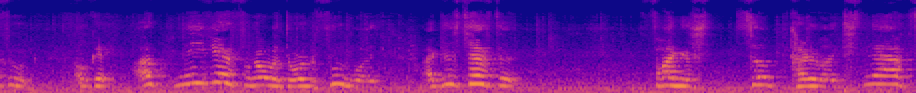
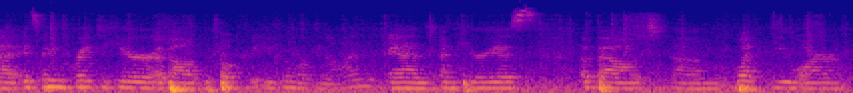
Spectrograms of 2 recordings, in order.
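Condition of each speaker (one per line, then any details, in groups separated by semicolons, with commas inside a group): Brain injury; acquired injury, cognitive, language and motor speech problems; about five years since injury, weekly music therapy; word-finding difficulty, used iPad, intelligibility improved, slow loud breathing strategy
No condition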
